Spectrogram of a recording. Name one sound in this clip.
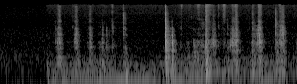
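Small parts click and tap under fingers.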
